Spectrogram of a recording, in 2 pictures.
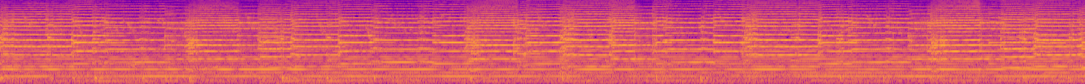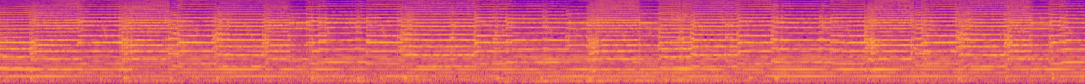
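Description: Several Great Highland bagpipes playing a marching tune together: a melody of changing notes over steady, unbroken drones.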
